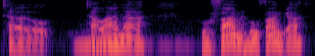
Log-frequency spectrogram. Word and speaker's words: Talanoa Hufanga: The Denver Broncos have signed safety Talanoa Hufanga, I do believe is how you pronounce his name, from the San Francisco 49ers.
